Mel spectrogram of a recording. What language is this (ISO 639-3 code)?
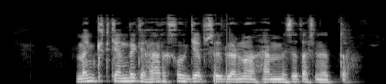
uig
